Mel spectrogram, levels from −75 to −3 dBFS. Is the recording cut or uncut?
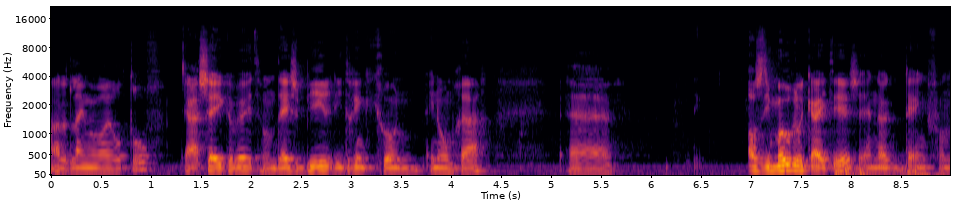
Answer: uncut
